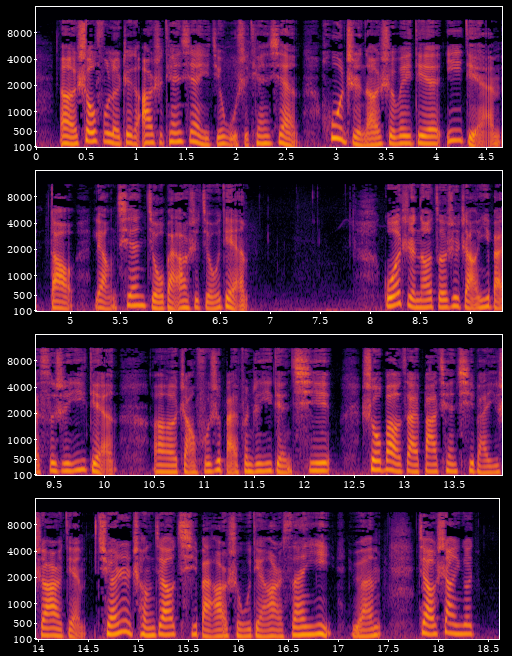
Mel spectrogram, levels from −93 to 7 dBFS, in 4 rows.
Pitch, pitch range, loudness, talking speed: 190 Hz, 170-210 Hz, -21 LUFS, 270 characters per minute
